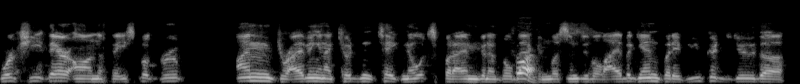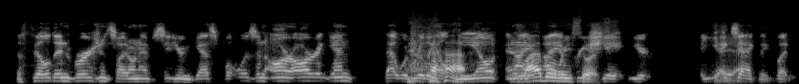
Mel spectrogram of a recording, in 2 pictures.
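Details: Adult male speaker; ordinary speech.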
